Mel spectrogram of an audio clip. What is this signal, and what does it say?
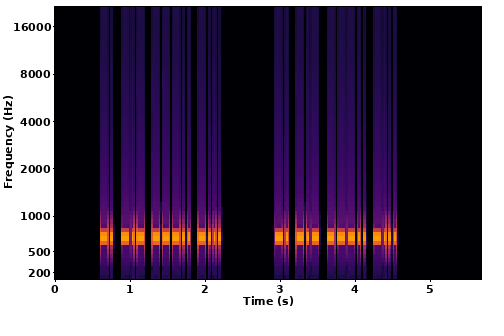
Morse code, heard as a keyed tone, about 36 wpm, 700 Hz. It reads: NK8B NK8B
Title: USA Call Signs - 4 Characters - Repeated 2x - 35wpm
